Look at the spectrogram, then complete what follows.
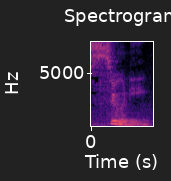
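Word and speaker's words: Soon-Yi: and by the way it's e not ye by the way apparently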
